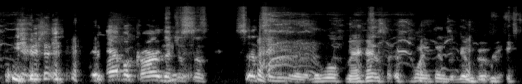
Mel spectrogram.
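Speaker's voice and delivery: high laughing words. Real, not acted. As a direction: giggle through the line. Laughing while proposing card.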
